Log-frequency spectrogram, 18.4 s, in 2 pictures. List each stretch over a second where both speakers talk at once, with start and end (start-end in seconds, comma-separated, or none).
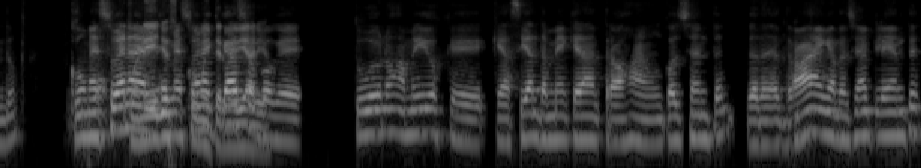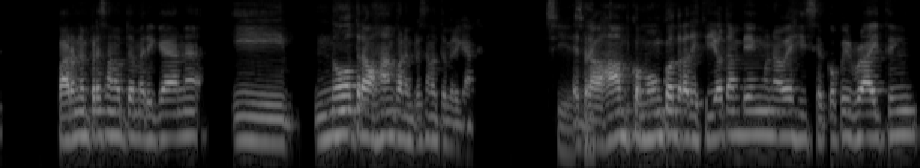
0.8-2.8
